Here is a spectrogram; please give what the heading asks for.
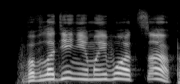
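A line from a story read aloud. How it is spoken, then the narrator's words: Shouting over wind. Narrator (Russian): прокричала, перекрывая ветер, поднятый движением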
